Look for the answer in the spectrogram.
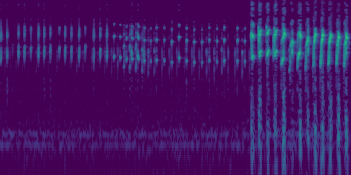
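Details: Lovebird switching from ngetik to ngekek, a lure for birds that are slow to sing: faint, quick twittering notes at first, then a sudden loud burst of rapid, harsh chatter near the end.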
